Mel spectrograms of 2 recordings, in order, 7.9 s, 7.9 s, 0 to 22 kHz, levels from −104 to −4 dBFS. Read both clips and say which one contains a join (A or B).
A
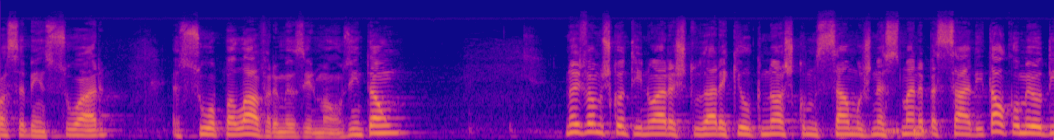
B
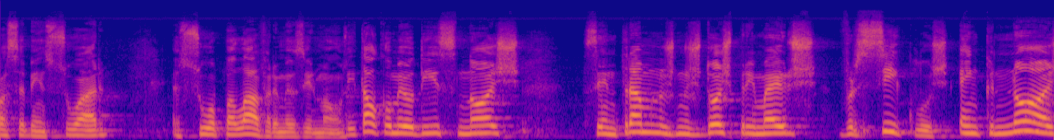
B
